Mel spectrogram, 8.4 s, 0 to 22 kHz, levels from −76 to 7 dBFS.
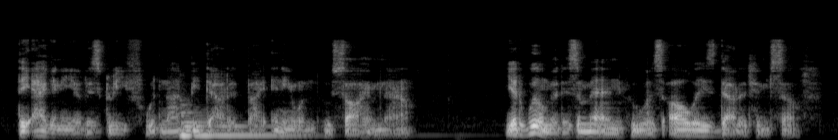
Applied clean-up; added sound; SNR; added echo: none; Bowed string instrument; 7 dB; none.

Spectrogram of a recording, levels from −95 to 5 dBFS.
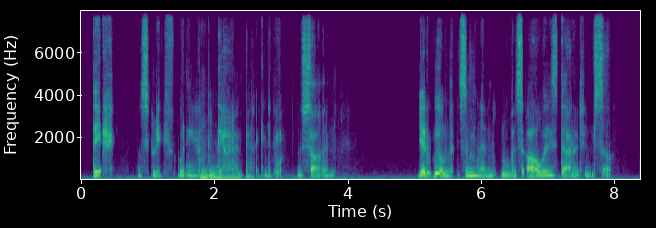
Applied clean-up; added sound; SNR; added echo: neural diffusion model UNIVERSE++.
